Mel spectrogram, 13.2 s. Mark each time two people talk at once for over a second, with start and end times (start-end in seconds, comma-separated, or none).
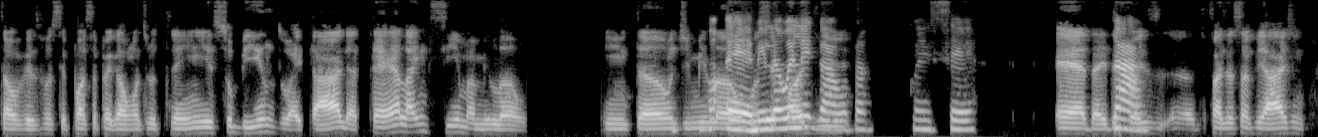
7.0-8.5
